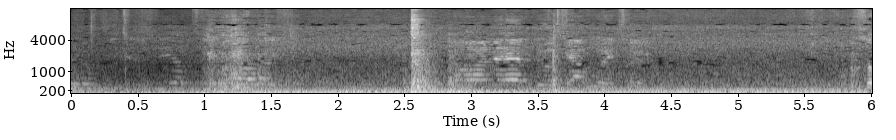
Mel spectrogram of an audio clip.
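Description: A heavy truck's diesel engine idling, a steady low hum. One sharp click comes about two and a half seconds in.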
